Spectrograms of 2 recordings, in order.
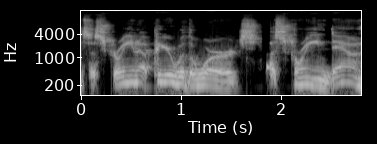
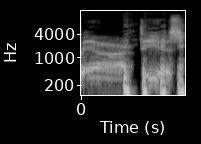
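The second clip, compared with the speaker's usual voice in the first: hoarse, rough-edged, worn, raspy voice; 4 semitones lower than usual. Retelling a recording session after losing the voice: imitating own raspy voice. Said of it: "I had more of a raspy voice".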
